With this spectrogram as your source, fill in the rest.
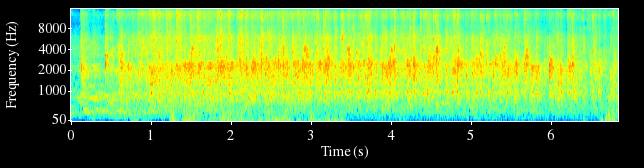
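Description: A church congregation at a sermon breaks into sustained applause, loud and dense, filling the room steadily throughout with no break.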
